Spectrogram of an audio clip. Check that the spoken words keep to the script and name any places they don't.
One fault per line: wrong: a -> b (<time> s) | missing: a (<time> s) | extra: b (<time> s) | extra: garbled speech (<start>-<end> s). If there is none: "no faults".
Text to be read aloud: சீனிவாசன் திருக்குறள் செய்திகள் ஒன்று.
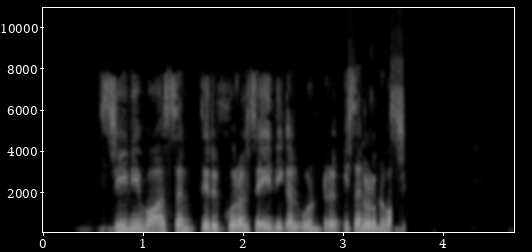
extra: garbled speech (3.0-3.6 s)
